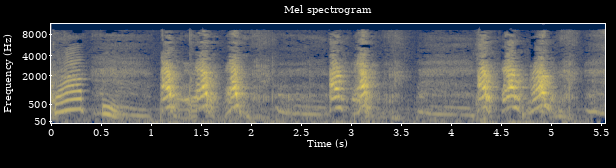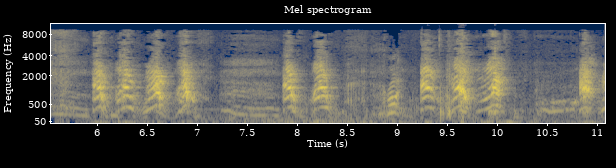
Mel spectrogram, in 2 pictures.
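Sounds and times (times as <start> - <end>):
dog barking: 1.1 - 2.1, 2.8 - 3.4, 4.3 - 5.2, 6.0 - 7.1, 7.8 - 8.5, 9.2 - 10.2, 10.8 - 11.0.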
